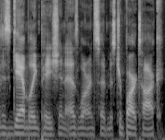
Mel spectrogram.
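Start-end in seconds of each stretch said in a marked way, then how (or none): none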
